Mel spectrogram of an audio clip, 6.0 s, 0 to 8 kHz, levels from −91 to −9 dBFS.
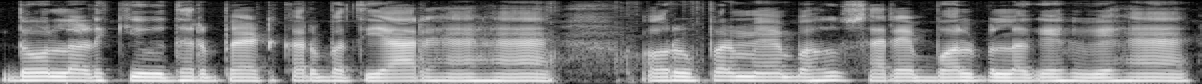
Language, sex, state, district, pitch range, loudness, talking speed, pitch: Hindi, male, Jharkhand, Palamu, 125-130 Hz, -15 LUFS, 160 wpm, 125 Hz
